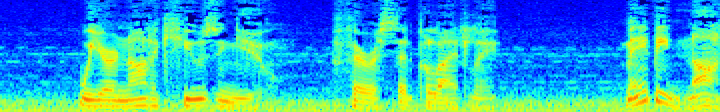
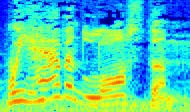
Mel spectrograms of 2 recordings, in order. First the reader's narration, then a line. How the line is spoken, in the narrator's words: Anakin snapped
